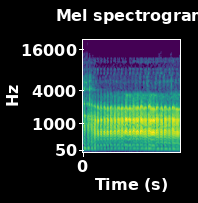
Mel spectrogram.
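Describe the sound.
A person imitates a low, growling purr like Chewbacca about the Laugo Arms Alien handgun, a steady rumbling vocal sound held for about a second and a half, with a fluttering rasp at the start and end. No words are spoken.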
